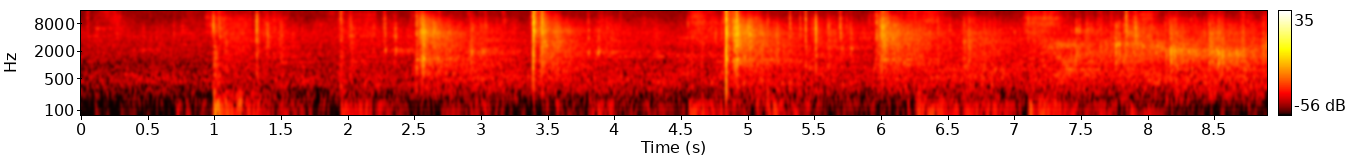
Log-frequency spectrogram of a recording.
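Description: Shoes thud and squeak on a court floor.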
